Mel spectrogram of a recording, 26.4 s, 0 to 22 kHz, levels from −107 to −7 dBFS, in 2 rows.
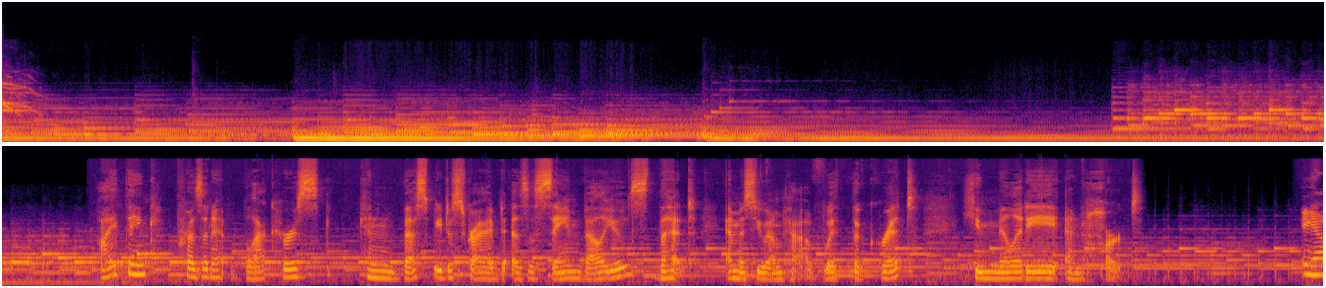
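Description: A call bitrate drop runs from 9.89 to 15.37 s: the sound turns coarser and rougher, holding at its worst for about 4.7 s, which fits the encoder being pushed from roughly 32 kbps down to 18 kbps after the call's bandwidth estimate fell.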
